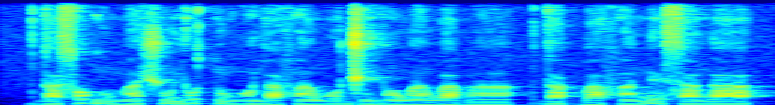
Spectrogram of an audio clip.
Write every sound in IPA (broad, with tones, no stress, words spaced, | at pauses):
da˨sɔ˨˦ ɡũ˦˨bã˨˦ ʃũ˧jo˦tũ˧ ɡɔ̃˧ja˨fã˧ wo˦d͡ʒe˦˨jɔ̃˨˦wã˧ wa˧bã˨ | da˧ ɡ͡ba˨fã˨˦ ne˦˨sa˨˦ na˦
